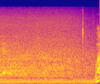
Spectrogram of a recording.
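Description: A steady low mechanical hum with a constant pitch, easing a little near the end.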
